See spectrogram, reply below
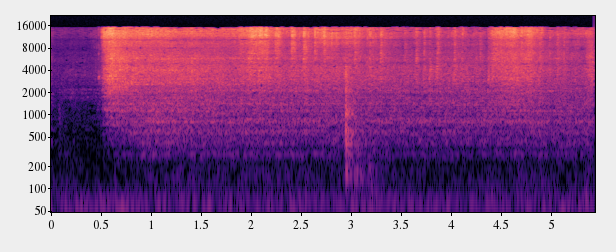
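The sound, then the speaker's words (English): A sudden burst of loud, steady hissing and sizzling as a quarter cup of water hits a hot pan and boils violently, with a brief sharp pop partway through, continuing unbroken with no talking. “That, my friends, is what happens when water goes from slightly okay to boiling in like half a second.”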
